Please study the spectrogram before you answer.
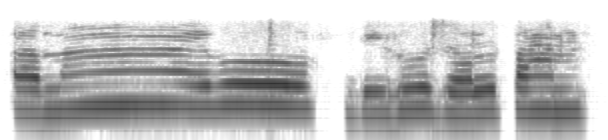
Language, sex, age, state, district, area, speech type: Assamese, female, 30-45, Assam, Sivasagar, rural, conversation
